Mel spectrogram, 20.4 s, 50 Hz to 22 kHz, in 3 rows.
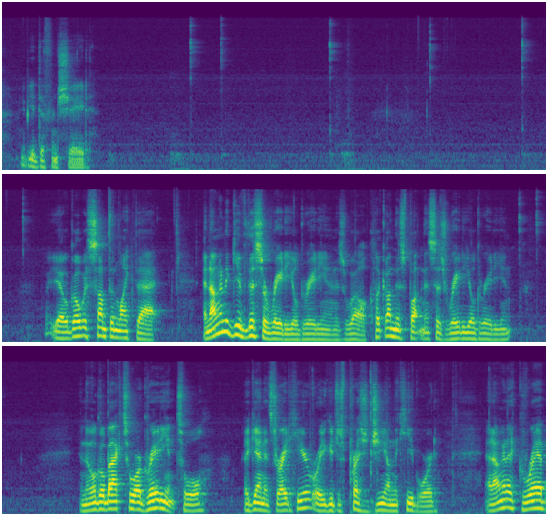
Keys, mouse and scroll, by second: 3.0-4.6 drag, 5.6-6.9 drag, 7.3-8.6 drag, 13.5 click, 18.5 g.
